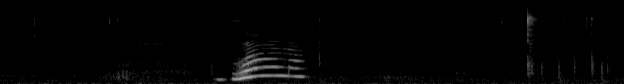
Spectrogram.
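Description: A single short voiced call about halfway through, under a second long, rising in pitch and then holding. It is followed near the end by a few small clicks of small objects being handled.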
